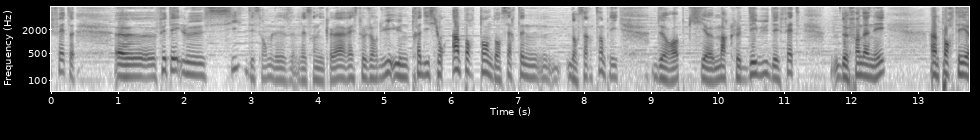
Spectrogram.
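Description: A man reads his segment on a casual radio show, pausing often and fixing his own slips. His voice is dark and mellow, with a fairly low pitch. Faint music plays in the background. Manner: hesitant, many fillers, self-correcting. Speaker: radio co-host. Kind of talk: casual radio chat, reading notes.

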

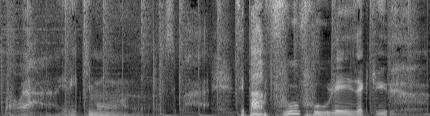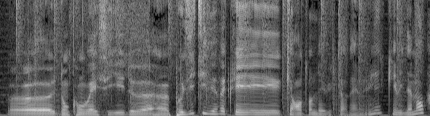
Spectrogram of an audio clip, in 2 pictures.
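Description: A man's voice: medium pitch, expressive, normal speed, mellow. A young man hosting a casual radio show, reading music news with many fillers and joking asides.

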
